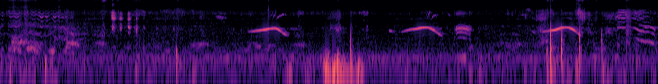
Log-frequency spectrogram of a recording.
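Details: Green parrots, a male, a female and a baby, happy in the morning: clear rising-then-falling whistles repeated every two to four seconds, with short chirps, a low thump and steady background hum.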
